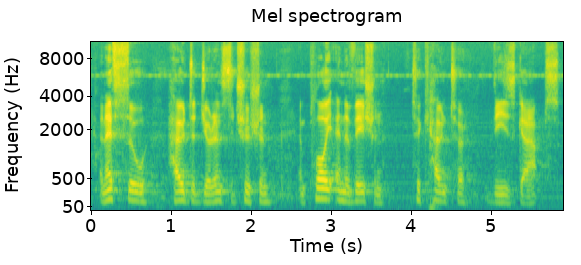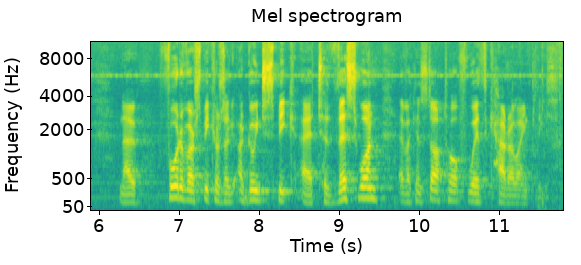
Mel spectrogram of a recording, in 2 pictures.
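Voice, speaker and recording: A man speaks with a Scottish accent at medium pitch. His pace is moderate, and his pitch varies in an ordinary way. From Scotland. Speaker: panel moderator. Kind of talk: conference panel moderation.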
